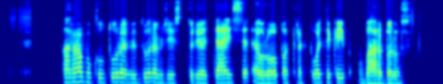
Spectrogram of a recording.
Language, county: Lithuanian, Vilnius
